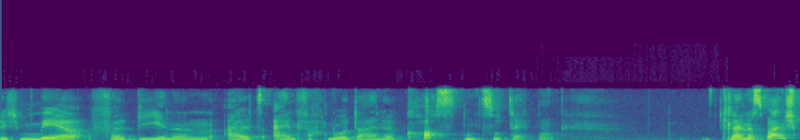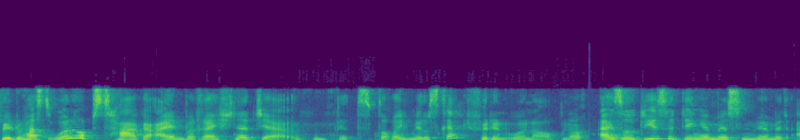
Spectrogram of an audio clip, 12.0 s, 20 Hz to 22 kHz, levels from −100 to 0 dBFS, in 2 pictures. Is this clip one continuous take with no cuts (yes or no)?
no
